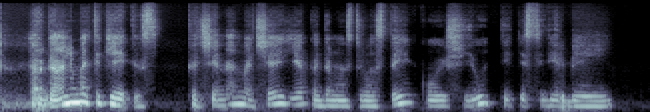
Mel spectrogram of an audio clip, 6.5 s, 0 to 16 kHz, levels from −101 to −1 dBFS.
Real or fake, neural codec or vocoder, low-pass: fake; codec, 44.1 kHz, 2.6 kbps, DAC; 14.4 kHz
